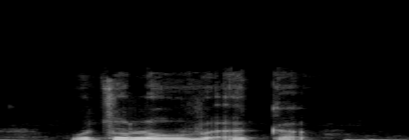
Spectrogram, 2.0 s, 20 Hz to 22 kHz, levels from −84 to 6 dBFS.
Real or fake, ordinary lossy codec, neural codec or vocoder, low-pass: real; Opus, 24 kbps; none; 10.8 kHz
